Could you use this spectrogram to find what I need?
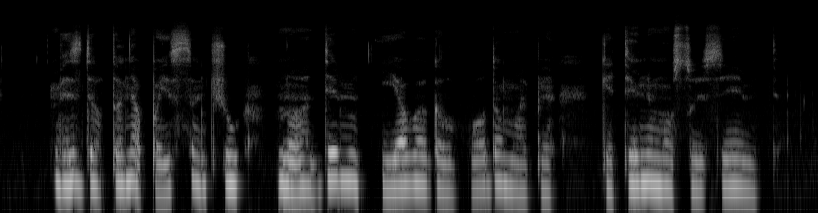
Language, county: Lithuanian, Vilnius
